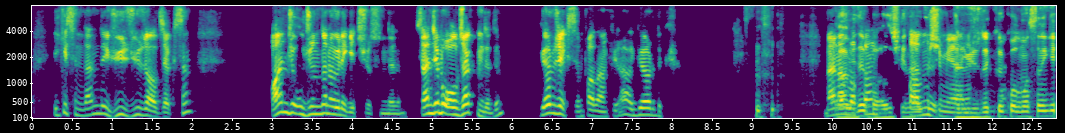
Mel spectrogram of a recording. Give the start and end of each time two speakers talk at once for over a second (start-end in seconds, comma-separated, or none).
10.1-11.8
